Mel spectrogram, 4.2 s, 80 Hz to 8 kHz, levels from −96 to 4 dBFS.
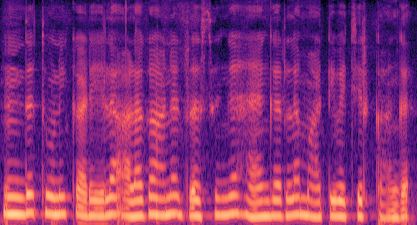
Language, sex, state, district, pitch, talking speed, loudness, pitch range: Tamil, female, Tamil Nadu, Nilgiris, 210 Hz, 100 wpm, -14 LUFS, 200-225 Hz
